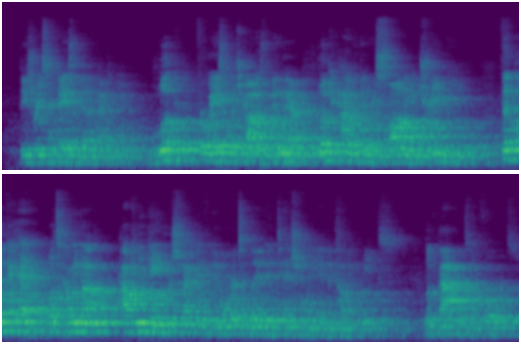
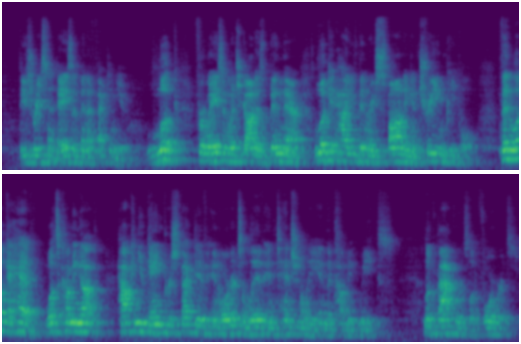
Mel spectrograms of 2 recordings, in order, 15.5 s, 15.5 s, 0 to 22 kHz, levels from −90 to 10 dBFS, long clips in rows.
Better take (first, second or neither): second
